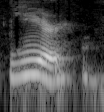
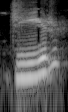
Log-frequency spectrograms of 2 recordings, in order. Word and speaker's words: year: the pronunciation we say year there yes the Y is soft ye year not jeer like jente no that doesn't exist in English is soft year with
